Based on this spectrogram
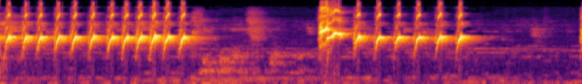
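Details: Cucak ranting, a bulbul, as a bait sound to attract birds: a run of quick sharp chirps, a quiet gap, then a rising whistle and another shorter chirp series.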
